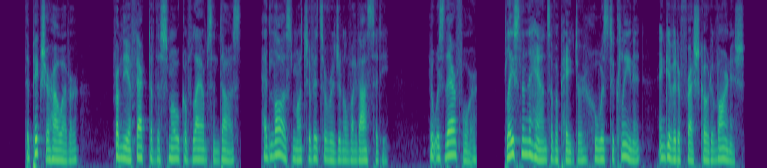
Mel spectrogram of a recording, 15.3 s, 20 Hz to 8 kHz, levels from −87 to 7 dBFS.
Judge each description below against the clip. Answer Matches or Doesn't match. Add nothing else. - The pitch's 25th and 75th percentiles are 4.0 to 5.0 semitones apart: Doesn't match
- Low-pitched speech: Matches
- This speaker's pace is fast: Doesn't match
